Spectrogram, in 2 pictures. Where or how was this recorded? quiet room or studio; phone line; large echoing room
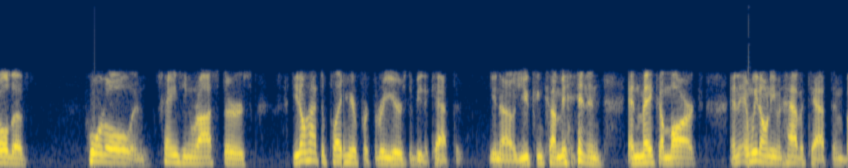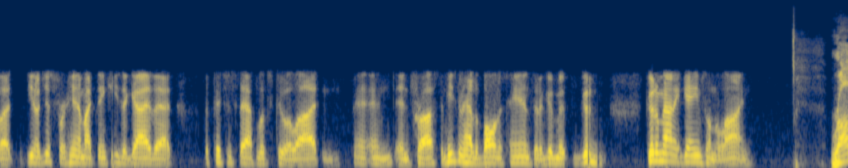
phone line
